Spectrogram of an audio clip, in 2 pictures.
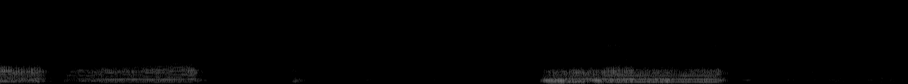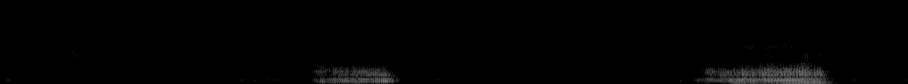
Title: frenchie dreaming #frenchbulldog #dogsleeping #dogsnoring #snoring #snoringasmr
